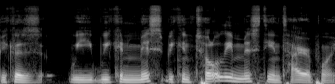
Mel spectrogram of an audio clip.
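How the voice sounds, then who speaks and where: A man with a Spanish accent speaks in a fairly low pitch with an animated tone at a moderate pace, on a very clean recording with a silent background. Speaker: podcast host and preacher. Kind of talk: sermon.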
